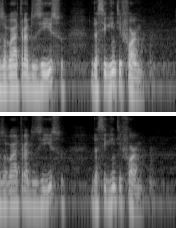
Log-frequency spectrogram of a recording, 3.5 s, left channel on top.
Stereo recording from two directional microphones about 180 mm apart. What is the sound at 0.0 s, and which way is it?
Speech, 60° left (ahead or behind).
